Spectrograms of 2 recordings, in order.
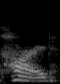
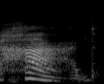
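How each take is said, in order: First: It is said in a plain accent, with the r. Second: It is said in a Boston accent, without the r. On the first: The word is easy to recognize. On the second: The word is hard to recognize.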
